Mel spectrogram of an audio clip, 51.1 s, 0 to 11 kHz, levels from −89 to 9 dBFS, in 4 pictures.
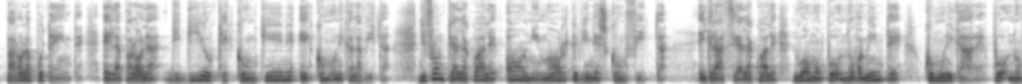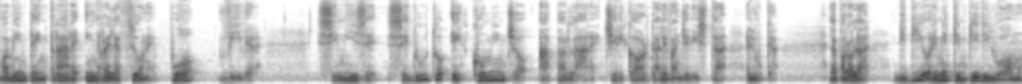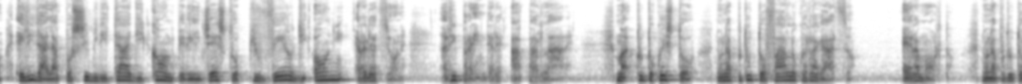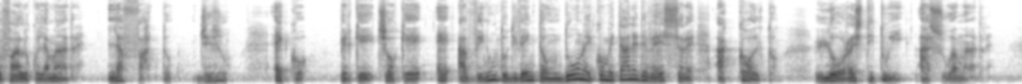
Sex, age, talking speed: male, 50-69, 130 wpm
